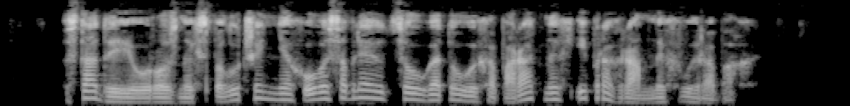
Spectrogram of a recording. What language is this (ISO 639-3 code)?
bel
